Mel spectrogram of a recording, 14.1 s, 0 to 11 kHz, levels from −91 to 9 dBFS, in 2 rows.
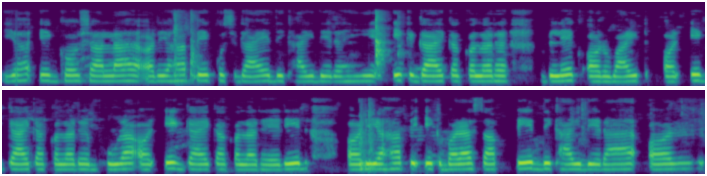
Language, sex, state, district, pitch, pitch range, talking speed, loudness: Hindi, female, Bihar, Muzaffarpur, 210 Hz, 205-230 Hz, 205 wpm, -16 LUFS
